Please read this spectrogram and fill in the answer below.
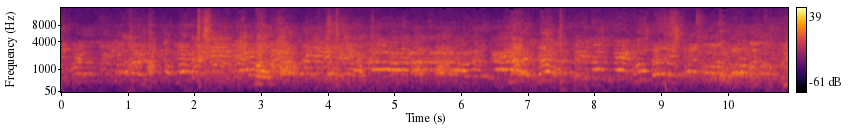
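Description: Ringside crowd at a boxing match, many voices shouting and talking without a break, with a few dull thuds of gloved punches landing.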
